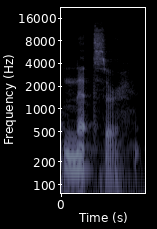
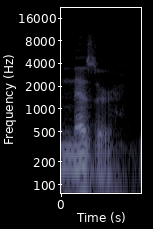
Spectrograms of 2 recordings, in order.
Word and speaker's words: Netzer: In 2010, I had the expressed honor and privilege of working with three other friends of mine to create an organization called Netzer, N-E-T-Z-E-R. Some people say Nezer, N-E-Z-N-E-T, but it's spelled N-E-T-Z-E-R, and I'm going to say that T because I want to say that T, N-E-T-Z-E-R.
